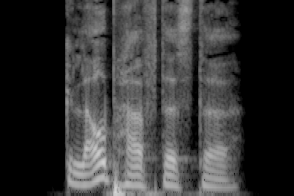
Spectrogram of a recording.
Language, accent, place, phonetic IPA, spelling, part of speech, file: German, Germany, Berlin, [ˈɡlaʊ̯phaftəstə], glaubhafteste, adjective, De-glaubhafteste.ogg
- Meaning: inflection of glaubhaft: 1. strong/mixed nominative/accusative feminine singular superlative degree 2. strong nominative/accusative plural superlative degree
